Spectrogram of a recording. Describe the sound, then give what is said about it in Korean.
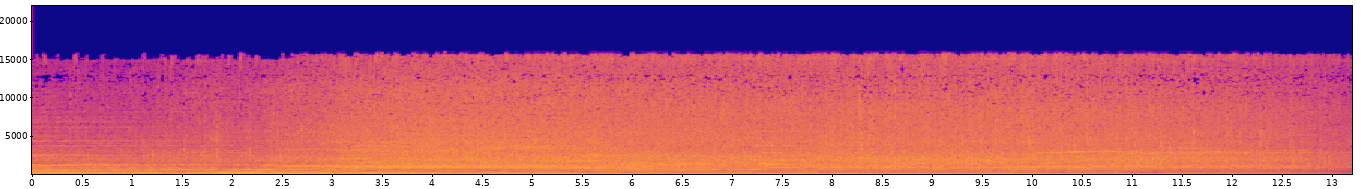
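A crowd applauds and cheers after a song, a dense, steady crackle of clapping that holds for the whole stretch over a low, sustained humming tone. “네, 박수 소리의 환호성에 이 맛에 가수를 하는 게 아닌가 싶네요.”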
